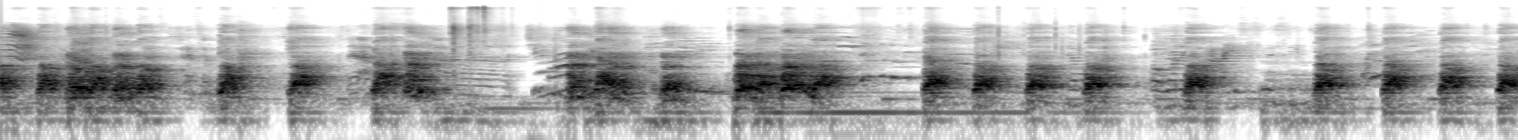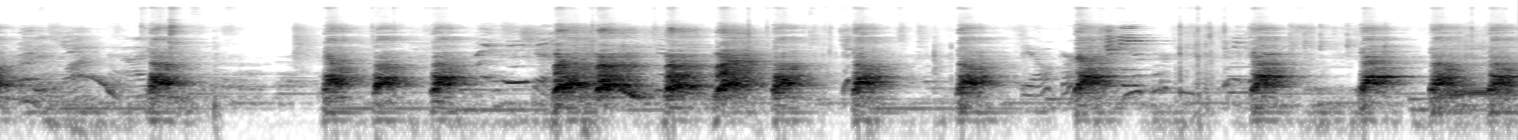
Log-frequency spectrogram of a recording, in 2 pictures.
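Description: Shelter kennel dogs barking repeatedly, one bark after another with only short pauses, and a brief lull about two-thirds of the way through.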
